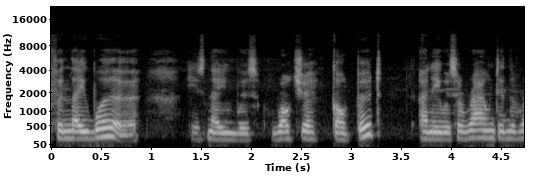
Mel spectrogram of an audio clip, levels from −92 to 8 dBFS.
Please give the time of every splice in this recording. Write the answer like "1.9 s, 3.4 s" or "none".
1.3 s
